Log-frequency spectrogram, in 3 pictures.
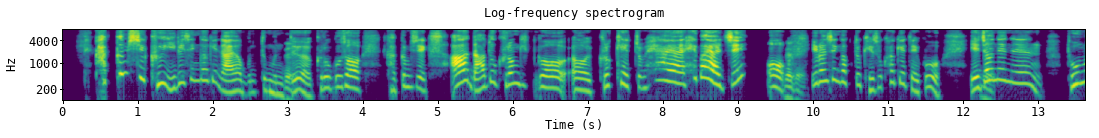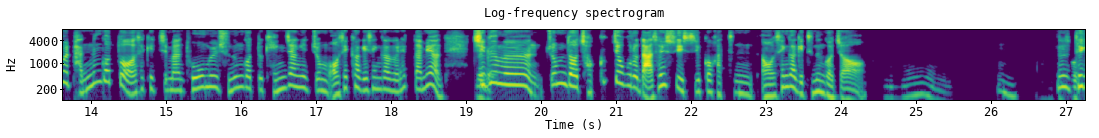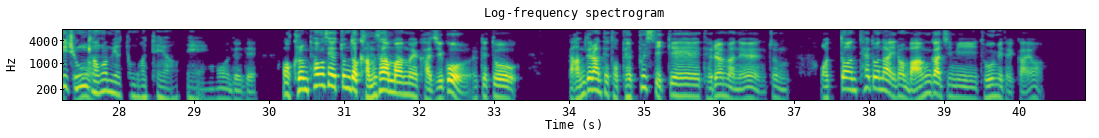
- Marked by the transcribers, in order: none
- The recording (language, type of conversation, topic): Korean, podcast, 위기에서 누군가 도와준 일이 있었나요?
